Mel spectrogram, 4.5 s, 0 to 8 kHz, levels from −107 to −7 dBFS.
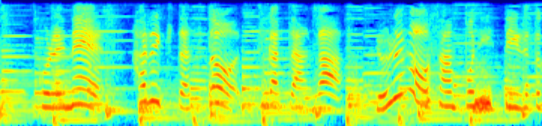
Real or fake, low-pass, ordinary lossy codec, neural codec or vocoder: real; 7.2 kHz; none; none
